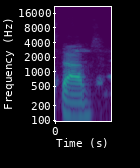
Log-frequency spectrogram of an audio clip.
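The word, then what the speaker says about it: Doubs: I don't know how to pronounce his last name, but Dobbs. Yeah, you got it. It's Dobbs.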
